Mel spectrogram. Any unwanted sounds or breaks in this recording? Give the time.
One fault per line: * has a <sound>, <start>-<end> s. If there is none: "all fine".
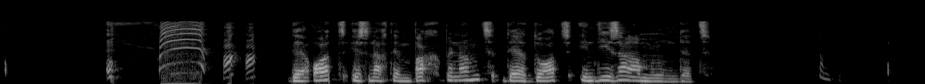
* has a laugh, 1.1-2.6 s
* has a chirp, 8.2-8.4 s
